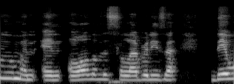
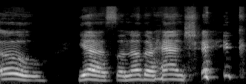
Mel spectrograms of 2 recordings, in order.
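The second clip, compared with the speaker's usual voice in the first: mock, put-on sarcastic tone. Retelling a president's reply to a handshake request: imitating sarcastic tone. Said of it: "He was just so sarcastic to the whole thing".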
